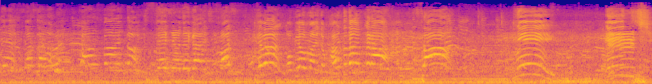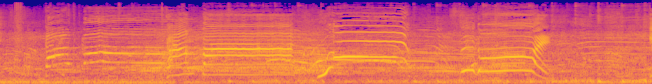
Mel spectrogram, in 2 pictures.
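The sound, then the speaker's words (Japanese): A lively party crowd toasting aboard a cruise boat off Haneda Airport, Japan, chatters and shouts all at once, with excited, high-pitched cheers and drawn-out calls rising over the steady babble toward the end. “ちょっと、戦場は今ものすごいパーティー状態。”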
